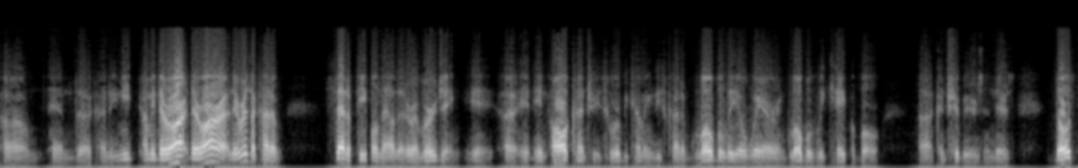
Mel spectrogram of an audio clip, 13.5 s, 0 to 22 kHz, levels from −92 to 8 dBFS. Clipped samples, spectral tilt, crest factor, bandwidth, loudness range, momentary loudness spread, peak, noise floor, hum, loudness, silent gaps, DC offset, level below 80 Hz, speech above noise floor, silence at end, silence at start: under 0.1%; -6 dB/octave; 18 dB; 10.5 kHz; 11 LU; 21 LU; -2 dBFS; -63 dBFS; none; -19 LUFS; none; 1%; -54 dBFS; 44 dB; 0.1 s; 0.05 s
